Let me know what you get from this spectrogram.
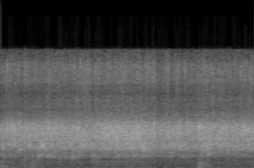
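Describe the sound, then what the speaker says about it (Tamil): Apple slices frying in a pan for an apple crisp, a steady bright sizzle filling the space without pause, close and even, no voices. "எல்லாத்தையும் நம்ம வறுத்து எடுக்க போகிறோம்"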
